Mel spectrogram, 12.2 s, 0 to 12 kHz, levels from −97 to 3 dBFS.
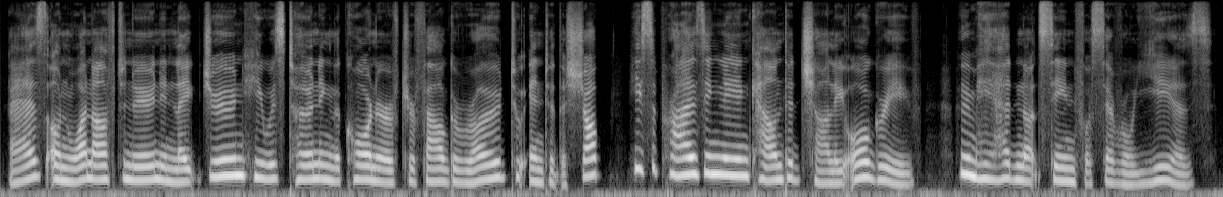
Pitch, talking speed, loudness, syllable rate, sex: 205 Hz, 155 wpm, -18 LUFS, 4.5 syllables/s, female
